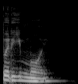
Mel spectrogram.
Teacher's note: 야라고 되어 있지만 우리는 프리모이 이렇게 야를 야로 읽지 않고 강세 앞에 야는 이로 읽습니다.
